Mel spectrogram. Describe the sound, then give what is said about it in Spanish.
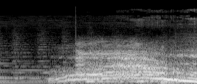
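A tiger roars once, a long, deep, growling roar that swells in loudness and holds steady, then dips slightly in pitch near the end. “Mientras veía pacer sus vacas, llegó el tigre.”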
